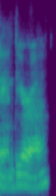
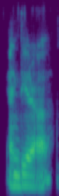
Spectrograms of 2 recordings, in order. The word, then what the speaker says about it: Andira: a name um that i usually pronounce it andira but i also like the spanish pronunciation um andira i like i also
